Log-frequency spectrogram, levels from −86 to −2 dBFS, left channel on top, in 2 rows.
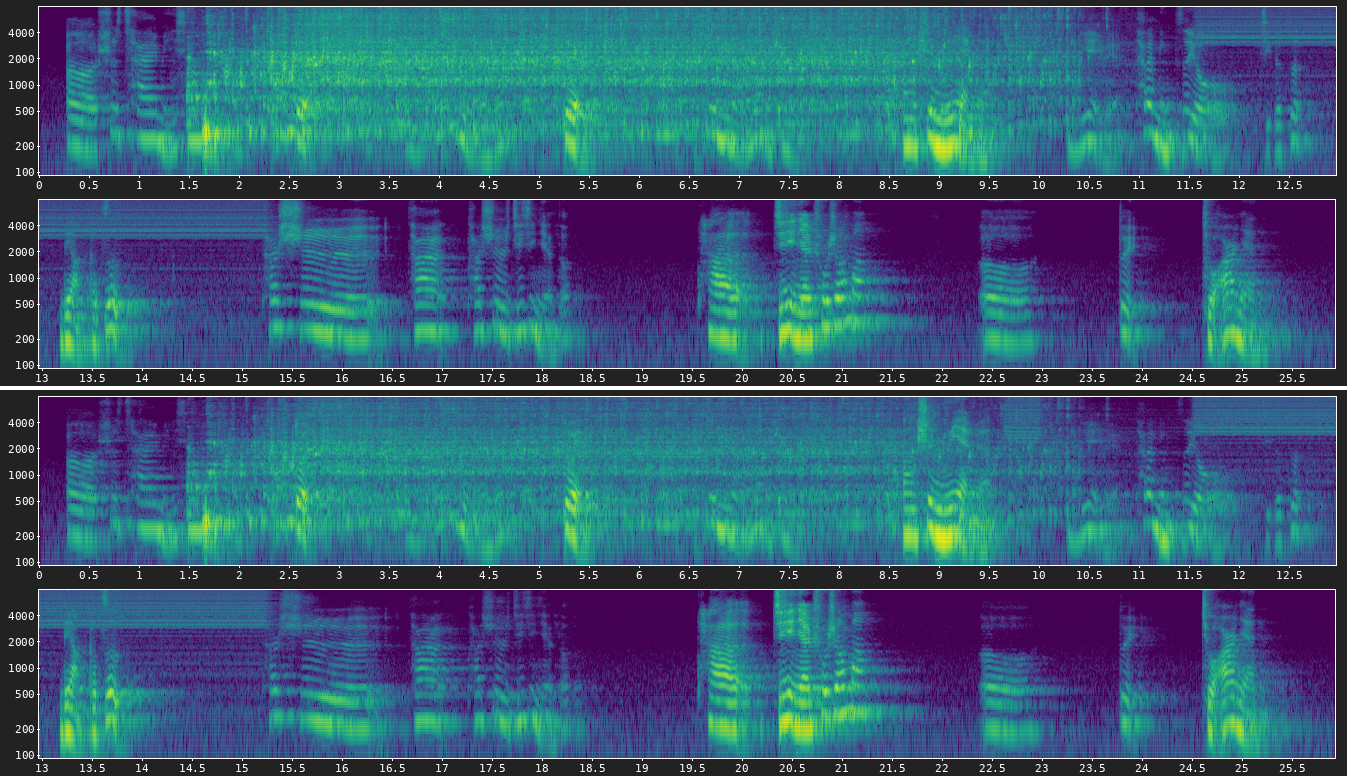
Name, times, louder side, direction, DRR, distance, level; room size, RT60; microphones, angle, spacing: voice 1, 0.3-2.1 3.7-4.8 6.5-7.8 10.3-12.6 15.2-18.3 22.4-23.0 23.8-24.0, left 2 dB, 55° left, 0.8 m, -32 dB
Toilet flush, 1.5-10.7, left 6 dB, 35° left, 0.5 m, -25 dB
voice 2, 8.6-9.6 11.2-11.3 13.2-13.8 19.6-21.3 24.6-25.1, right 2 dB, 65° right, 1.0 m, -19 dB
sound 1, 9.6-10.1 10.6-10.8 11.1-11.2 11.4-15.3, right 3 dB, 85° right, 2.3 m, -43 dB
22.5 x 21.5 x 2.6 m
head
